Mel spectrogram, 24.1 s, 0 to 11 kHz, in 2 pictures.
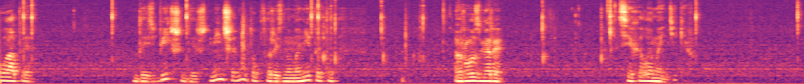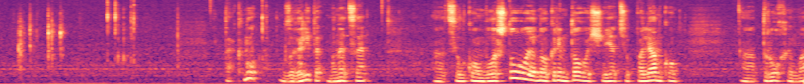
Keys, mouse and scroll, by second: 1.7 click, 5.1-9.4 middle drag, 10.5 click, 14.1-17.1 middle drag.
